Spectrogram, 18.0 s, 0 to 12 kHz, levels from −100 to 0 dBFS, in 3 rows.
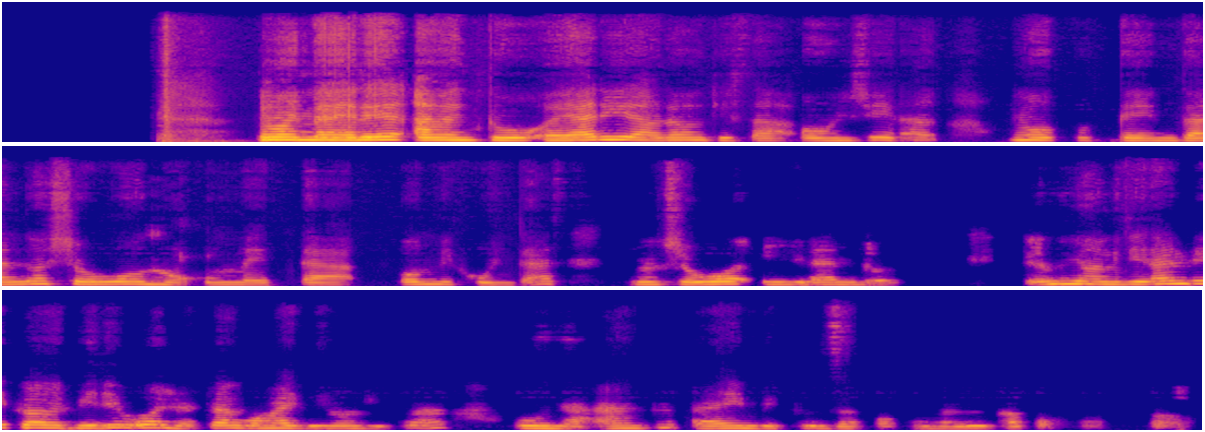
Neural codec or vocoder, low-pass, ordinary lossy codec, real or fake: codec, 24 kHz, 0.9 kbps, WavTokenizer, medium music audio release; 10.8 kHz; AAC, 64 kbps; fake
